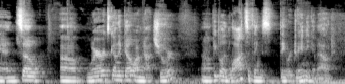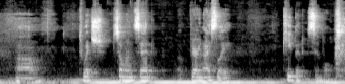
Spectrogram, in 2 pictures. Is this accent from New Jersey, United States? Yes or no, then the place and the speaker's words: no; Washington, District of Columbia, United States; I'm from Washington, D.C. area, and I knew between Virginia and Maryland and Washington, D.C., and even maybe even further out, we had people who were near.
